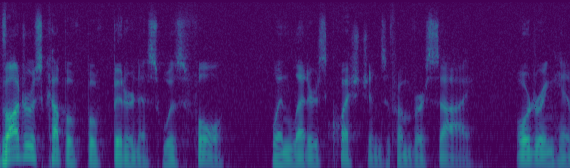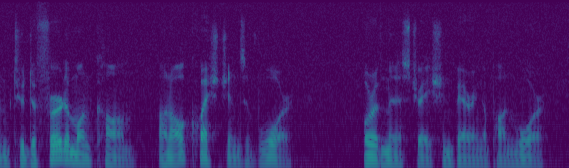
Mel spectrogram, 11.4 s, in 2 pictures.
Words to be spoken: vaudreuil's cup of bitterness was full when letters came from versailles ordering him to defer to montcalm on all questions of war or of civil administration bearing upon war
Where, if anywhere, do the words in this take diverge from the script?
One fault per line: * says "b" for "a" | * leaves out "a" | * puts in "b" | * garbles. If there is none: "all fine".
* puts in "of"
* says "questions" for "came"
* leaves out "civil"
